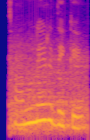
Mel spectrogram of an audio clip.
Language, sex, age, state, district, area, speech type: Bengali, female, 18-30, West Bengal, Purba Bardhaman, rural, read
